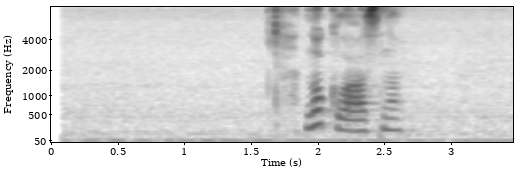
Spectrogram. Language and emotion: Russian, positive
